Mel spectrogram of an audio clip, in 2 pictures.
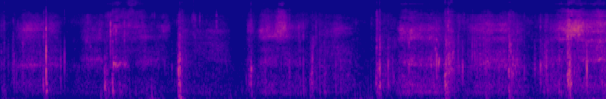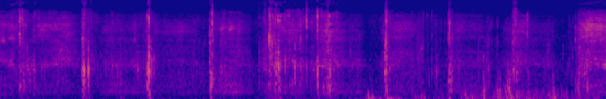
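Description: Footsteps crunching on loose rock and gravel of a steep scree trail, in an uneven walking rhythm. A low rumble comes in over the last few seconds.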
